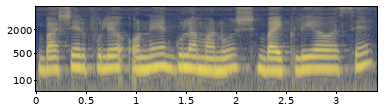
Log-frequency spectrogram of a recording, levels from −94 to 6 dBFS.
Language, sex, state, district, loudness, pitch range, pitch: Bengali, female, Assam, Hailakandi, -13 LUFS, 195-215 Hz, 205 Hz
